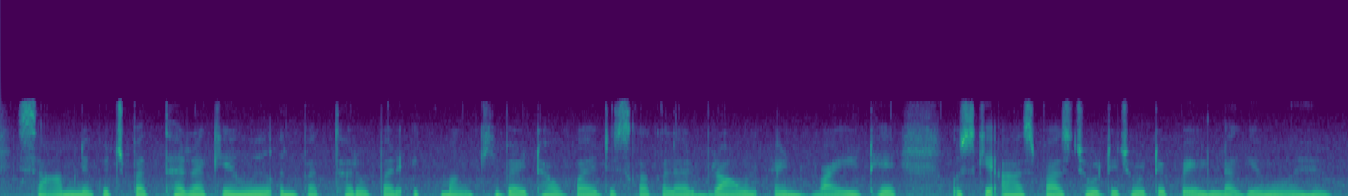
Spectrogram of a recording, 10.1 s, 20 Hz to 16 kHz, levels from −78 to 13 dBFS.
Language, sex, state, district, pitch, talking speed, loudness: Hindi, female, Jharkhand, Jamtara, 245 Hz, 170 wpm, -22 LUFS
